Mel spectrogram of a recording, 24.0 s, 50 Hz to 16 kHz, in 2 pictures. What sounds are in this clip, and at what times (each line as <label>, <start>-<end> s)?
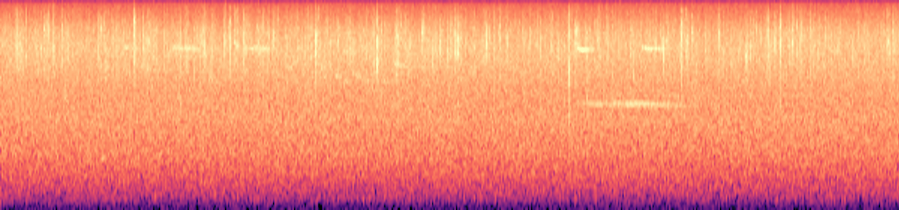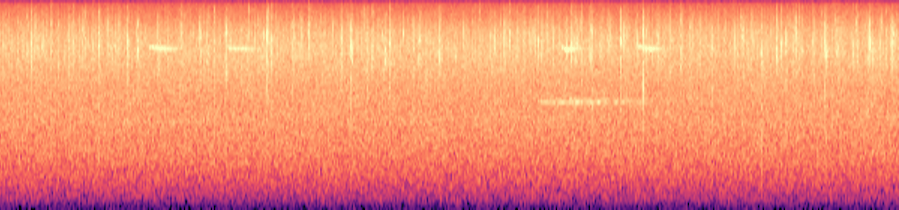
rain, 0-24 s
Brown Creeper call, 2-4 s
Hermit Warbler song, 4-6 s
Brown Creeper call, 6-10 s
Varied Thrush song, 6-10 s
Brown Creeper call, 14-16 s
Brown Creeper call, 18-22 s
Varied Thrush song, 18-22 s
